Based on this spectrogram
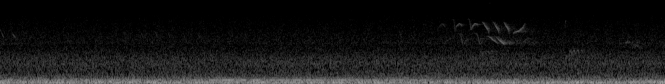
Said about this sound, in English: Very clear song. Bird's right in front of me somewhere. I think a bright yellow bird would be obvious.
